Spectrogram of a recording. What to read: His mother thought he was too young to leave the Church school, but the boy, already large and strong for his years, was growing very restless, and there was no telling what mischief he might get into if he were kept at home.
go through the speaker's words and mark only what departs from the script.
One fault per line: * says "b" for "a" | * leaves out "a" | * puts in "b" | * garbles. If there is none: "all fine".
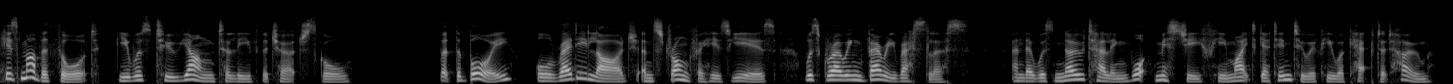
all fine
